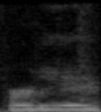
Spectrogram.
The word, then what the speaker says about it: Parlier: at we are in a little town called parlier about a half hour south of fresno and park it's actually a french perlier but it's uh gotcha i've seen it on i never knew how to pronounce i've seen it going south on the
